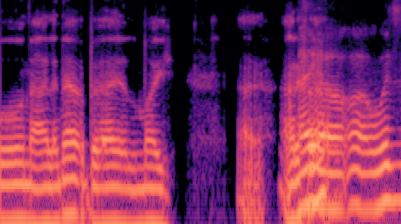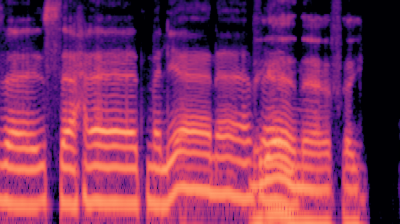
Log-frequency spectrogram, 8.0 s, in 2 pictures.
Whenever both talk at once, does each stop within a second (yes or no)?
yes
